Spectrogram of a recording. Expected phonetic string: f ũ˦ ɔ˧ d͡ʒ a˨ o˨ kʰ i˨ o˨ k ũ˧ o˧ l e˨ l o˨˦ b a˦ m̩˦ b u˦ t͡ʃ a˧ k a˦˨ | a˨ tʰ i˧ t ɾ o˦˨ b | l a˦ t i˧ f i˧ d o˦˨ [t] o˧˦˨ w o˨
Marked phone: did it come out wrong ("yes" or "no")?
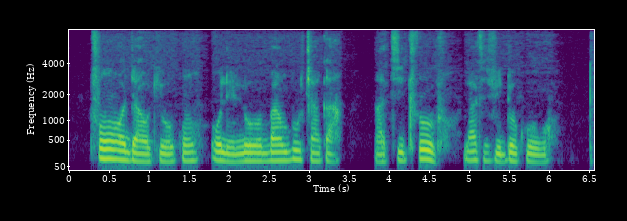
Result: yes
